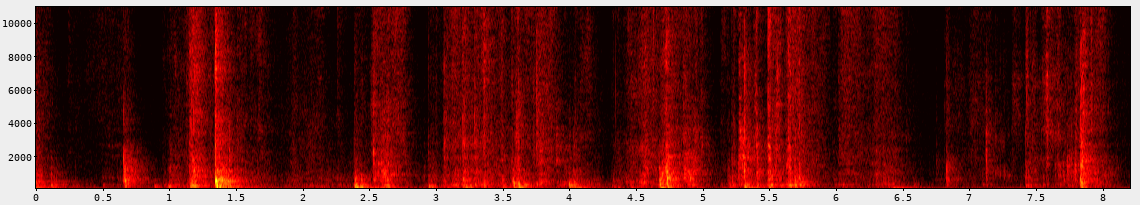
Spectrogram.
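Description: Cardboard shipping box being handled and opened by hand: scattered rustles, scrapes and light knocks of the cardboard lid and flaps, the sharpest about a second in.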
